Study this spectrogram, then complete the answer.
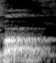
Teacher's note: ফা হইল সামনের দুই দাঁতের আগা নিচের ঠোঁটের পেটের সাথে লাগাইয়া ফা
